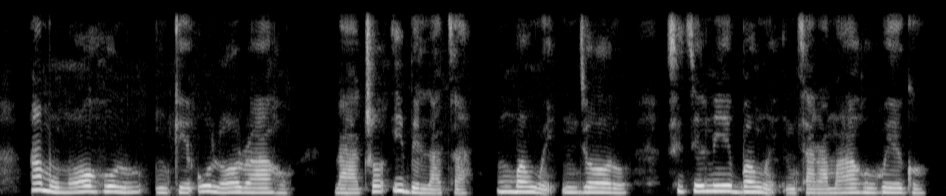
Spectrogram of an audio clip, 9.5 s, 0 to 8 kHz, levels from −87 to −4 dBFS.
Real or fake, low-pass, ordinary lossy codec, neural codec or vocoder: fake; 7.2 kHz; none; codec, 16 kHz in and 24 kHz out, 2.2 kbps, FireRedTTS-2 codec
